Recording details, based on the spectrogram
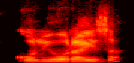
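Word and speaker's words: coleorhiza: नीचे भी एक प्रोटेक्टिव लेयर प्रेजेंट रहता है जिसको हम लोग प्रोनाउंस करेंगे कोलियोराइजा, COLEO स्पेलिंग वेरी करता है, COLEORHHIZ कहीं पे लिखा हुआ है।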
